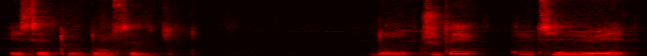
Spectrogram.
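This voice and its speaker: A woman's voice: fairly high pitch, expressive, normal speed, a bit bright, slight background noise. A woman casually commenting on her game, chatty and hesitant, often correcting herself. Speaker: let's play gamer.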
